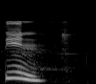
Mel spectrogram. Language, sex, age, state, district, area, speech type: Nepali, female, 45-60, West Bengal, Jalpaiguri, urban, read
